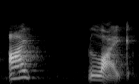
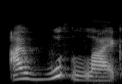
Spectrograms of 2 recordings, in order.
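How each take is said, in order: First: A short silent stop replaces 'would'. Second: The word 'would' is said in full.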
